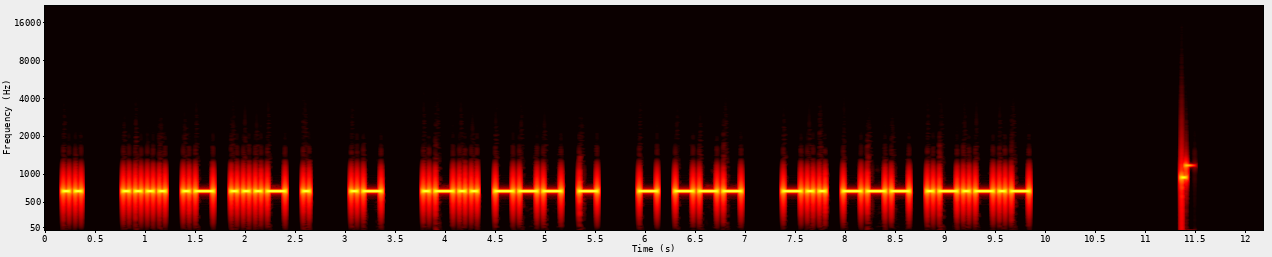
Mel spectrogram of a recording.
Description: Morse code, heard as a keyed tone, about 20 wpm, 700 Hz. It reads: I HAVE A LOT TO DO.
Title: Sentences with 2-Word Phrases - 20wpm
